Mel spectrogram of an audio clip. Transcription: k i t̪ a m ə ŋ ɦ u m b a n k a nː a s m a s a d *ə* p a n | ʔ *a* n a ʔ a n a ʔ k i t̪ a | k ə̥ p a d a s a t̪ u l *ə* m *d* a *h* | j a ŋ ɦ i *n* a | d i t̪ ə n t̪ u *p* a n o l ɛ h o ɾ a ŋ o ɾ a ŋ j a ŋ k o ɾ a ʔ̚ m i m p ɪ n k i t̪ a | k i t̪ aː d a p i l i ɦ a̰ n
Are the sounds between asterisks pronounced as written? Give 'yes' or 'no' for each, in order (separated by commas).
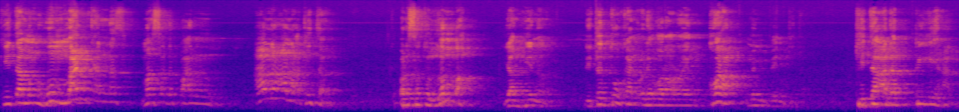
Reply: yes, yes, yes, no, yes, yes, no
